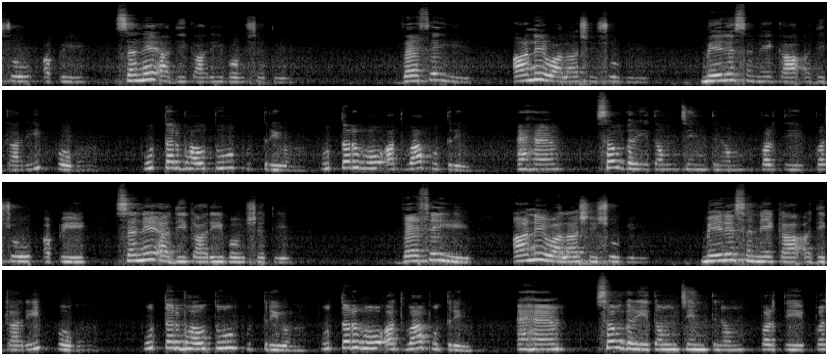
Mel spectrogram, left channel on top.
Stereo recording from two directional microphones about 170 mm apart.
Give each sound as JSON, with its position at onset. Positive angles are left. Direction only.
{"t": 0.0, "sound": "speech", "side_deg": -25}
{"t": 4.0, "sound": "speech", "side_deg": -20}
